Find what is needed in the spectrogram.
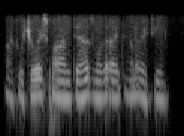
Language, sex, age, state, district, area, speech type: Kashmiri, male, 18-30, Jammu and Kashmir, Pulwama, urban, conversation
